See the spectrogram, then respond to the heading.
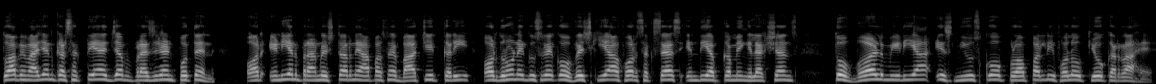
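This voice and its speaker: High-pitched, clear Indian man explaining news. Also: a bit bright, dry recording, clean studio sound. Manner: conversational, explains step by step, addresses viewers directly. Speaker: news commentator, video host.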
